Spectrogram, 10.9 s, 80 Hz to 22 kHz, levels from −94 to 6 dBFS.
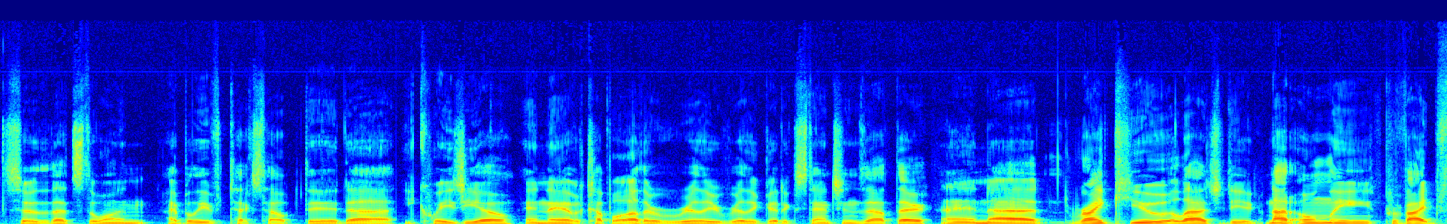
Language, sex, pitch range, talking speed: English, male, 95-110 Hz, 170 wpm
